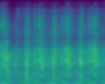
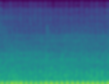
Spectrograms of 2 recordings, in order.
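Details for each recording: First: Two-cylinder ATV, starting fluid sprayed in: steady cranking with no catch or firing, so it cranks but won't start; spark is present on both cylinders, a plug looks oil-burnt, and the owner suspects it needs a top end. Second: Bought-as-broken ATV just started after its switch was turned on, with the fuel pump working: a steady, even idle thrum with no knocks, ticks or misses, so the motor sounds healthy.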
